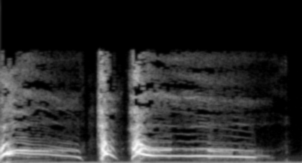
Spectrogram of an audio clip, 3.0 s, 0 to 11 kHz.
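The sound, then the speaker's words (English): A man imitates another man howling like a dog, who knelt on the ground like a dog in front of Jackson Square on Mardi Gras night in 1973: a wavering howl that sags downward, a quick sharp yelp, then a longer sustained howl slowly falling in pitch, loud and alone with no talking. “And I went over to this guy, and he was howling.”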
